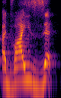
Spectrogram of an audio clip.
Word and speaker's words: advise: Advise should be with an, with an S. Okay. Advice, nasiha is with a C. The verb advise, pronounced Z with an S.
